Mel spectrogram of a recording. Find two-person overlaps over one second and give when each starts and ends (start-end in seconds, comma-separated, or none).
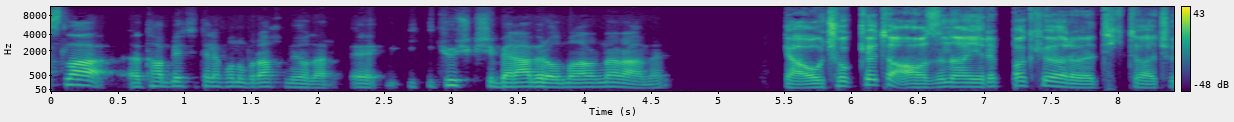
none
